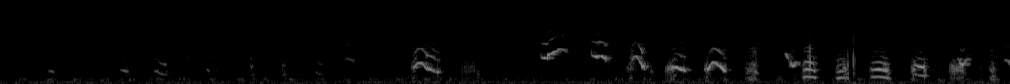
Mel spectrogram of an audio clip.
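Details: Five-day-old Standard Poodle puppies nursing on their mother and crawling about, filmed 6/8/14: faint scattered squeaks at first, then a run of loud, rising-falling whimpering yelps about twice per second from four seconds on.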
